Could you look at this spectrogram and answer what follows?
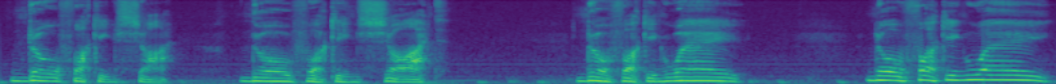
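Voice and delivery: drawn-out, disbelieving exclamations; stunned disbelief. Real, not acted. Commentator stunned by a neck and neck fight, in drawn-out disbelief. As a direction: stretch every word out in shock.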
